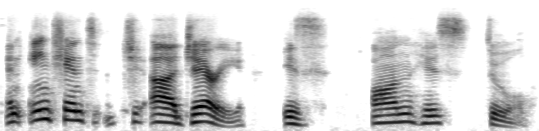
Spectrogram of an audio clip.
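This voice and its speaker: Slow, animated man reading stage directions, dull sound. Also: fairly high pitch. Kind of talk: scripted narration, present-tense screenplay directions.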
